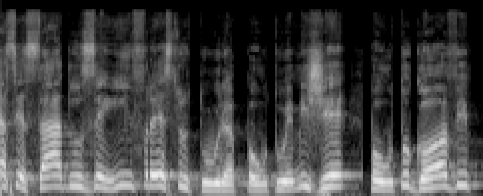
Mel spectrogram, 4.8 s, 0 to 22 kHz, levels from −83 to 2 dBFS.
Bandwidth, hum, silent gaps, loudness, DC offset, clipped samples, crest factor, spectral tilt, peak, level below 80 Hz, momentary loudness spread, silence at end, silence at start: 17 kHz; none; none; -14 LUFS; under 0.1%; under 0.1%; 12 dB; -5.5 dB/octave; -2 dBFS; -46 dBFS; 5 LU; 0.1 s; 0 s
